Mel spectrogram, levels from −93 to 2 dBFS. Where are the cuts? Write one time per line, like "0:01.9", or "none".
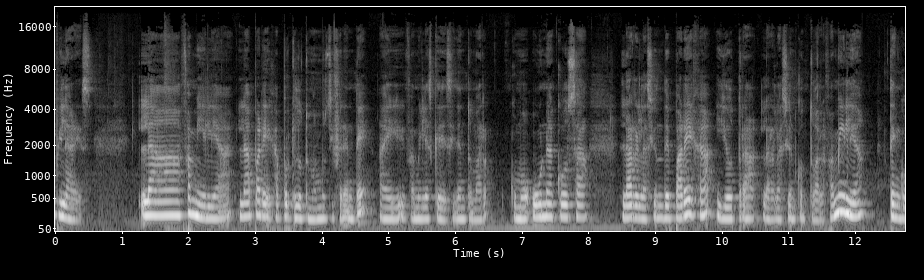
0:03.6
